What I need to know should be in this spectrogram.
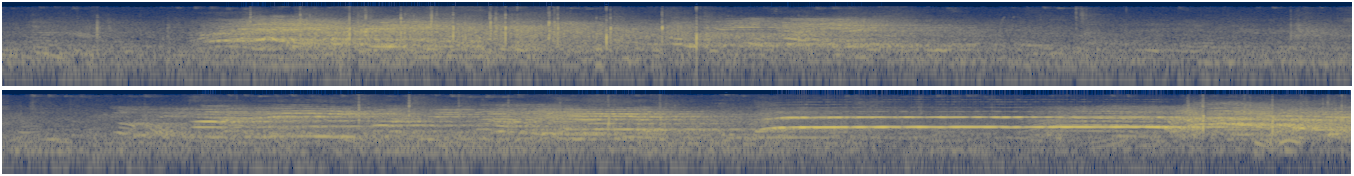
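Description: A crowd of young spectators cheers and shouts in an echoing hall.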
